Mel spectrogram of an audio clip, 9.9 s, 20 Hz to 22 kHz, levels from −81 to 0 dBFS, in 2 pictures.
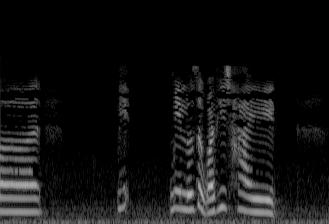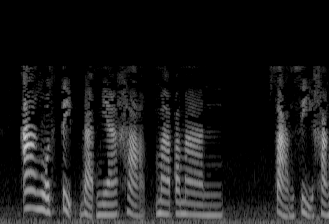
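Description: All the way through, the speech sounds hissy and grainy, with nothing above 6.5 kHz and rough, smeared detail in what's left. That's likely heavy Vorbis compression, the kind of damage that fits a very low bitrate somewhere near 17 kbps, where the treble gets quantised so coarsely it turns into noise. Then there's pre-echo at 5.24 s and again at 5.86 s: a short hiss, about 44 ms and 32 ms long, creeps in ahead of sharp attacks because the codec spread its noise across the whole block, so those onsets come out soft.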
